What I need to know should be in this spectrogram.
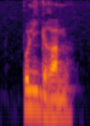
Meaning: polygraph
- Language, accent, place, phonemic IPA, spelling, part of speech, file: French, France, Lyon, /pɔ.li.ɡʁam/, polygramme, noun, LL-Q150 (fra)-polygramme.wav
